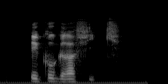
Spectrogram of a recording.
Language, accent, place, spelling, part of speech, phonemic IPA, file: French, France, Lyon, échographique, adjective, /e.ko.ɡʁa.fik/, LL-Q150 (fra)-échographique.wav
- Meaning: echographic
